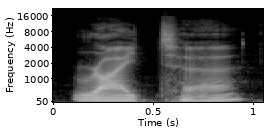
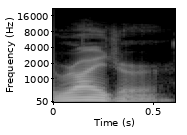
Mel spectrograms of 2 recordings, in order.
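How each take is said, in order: First: The middle t is a clear, crisp t. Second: The middle t is a soft flap. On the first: "you can ha- say like writer" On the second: "Americans might say rider"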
